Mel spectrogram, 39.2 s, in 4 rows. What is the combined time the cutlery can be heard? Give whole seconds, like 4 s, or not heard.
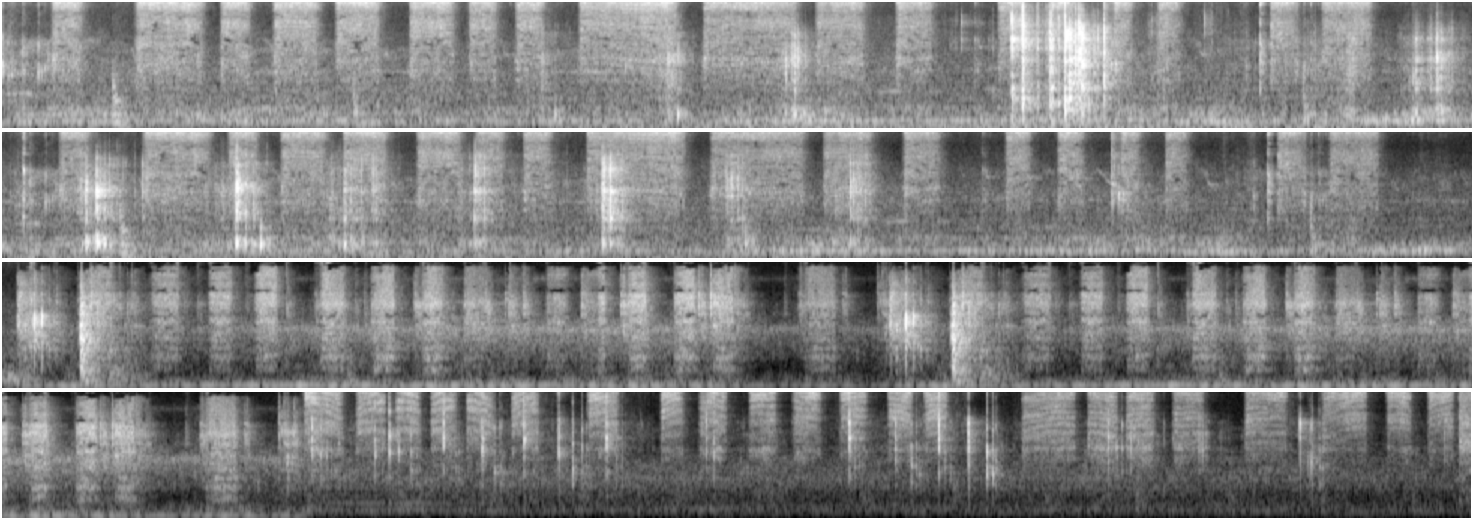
not heard.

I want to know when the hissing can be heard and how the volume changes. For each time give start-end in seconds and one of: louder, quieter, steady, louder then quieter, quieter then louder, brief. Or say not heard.
0.0-39.1 quieter.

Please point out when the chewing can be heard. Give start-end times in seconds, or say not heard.
3.5-15.6.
